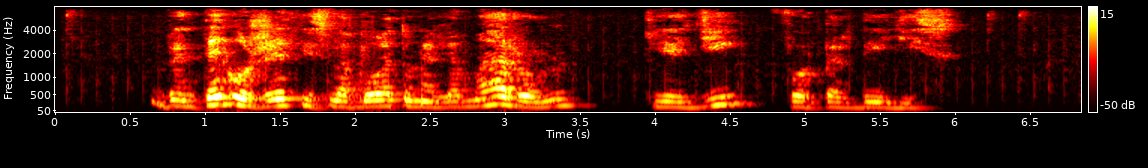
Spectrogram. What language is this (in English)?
Esperanto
